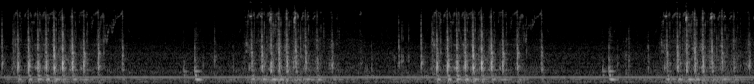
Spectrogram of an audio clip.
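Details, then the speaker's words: Keysight U1282A multimeter function switch life-cycle test: rapid bursts of detent clicks about every two seconds over a steady rig hum, with a definite squeak emerging at about 4,100 cycles. "can hear a definite squeak we're currently at about 4 100 cycles"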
